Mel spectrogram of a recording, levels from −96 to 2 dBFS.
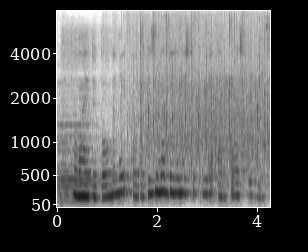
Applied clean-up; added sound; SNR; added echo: none; Applause; 13 dB; reverberation time 0.8 s.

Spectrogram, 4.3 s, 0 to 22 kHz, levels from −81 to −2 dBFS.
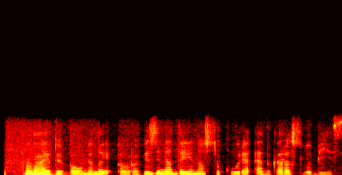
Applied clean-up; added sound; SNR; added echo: none; none; none; none.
